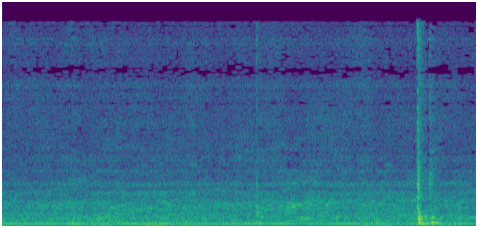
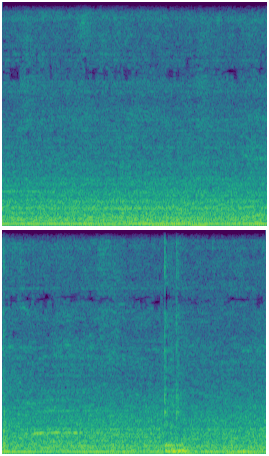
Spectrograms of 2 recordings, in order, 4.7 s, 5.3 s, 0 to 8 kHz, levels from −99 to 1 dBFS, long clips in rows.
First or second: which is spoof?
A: first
